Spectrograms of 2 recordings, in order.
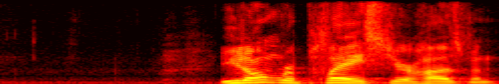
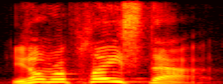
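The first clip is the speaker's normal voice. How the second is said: emphatic; 10 semitones higher, 5 dB louder than usual. Real, not acted. Preacher's climax after grandfather story.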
